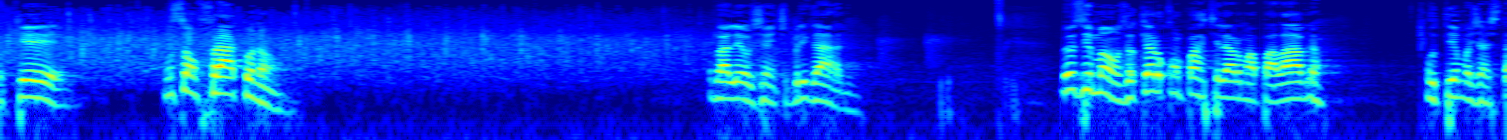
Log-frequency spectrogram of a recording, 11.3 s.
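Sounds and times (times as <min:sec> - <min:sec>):
audience applauding: 0:00.0 - 0:07.2
speech: 0:00.1 - 0:00.6, 0:01.2 - 0:02.2, 0:05.3 - 0:06.5, 0:08.0 - 0:10.0, 0:10.7 - 0:11.3.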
